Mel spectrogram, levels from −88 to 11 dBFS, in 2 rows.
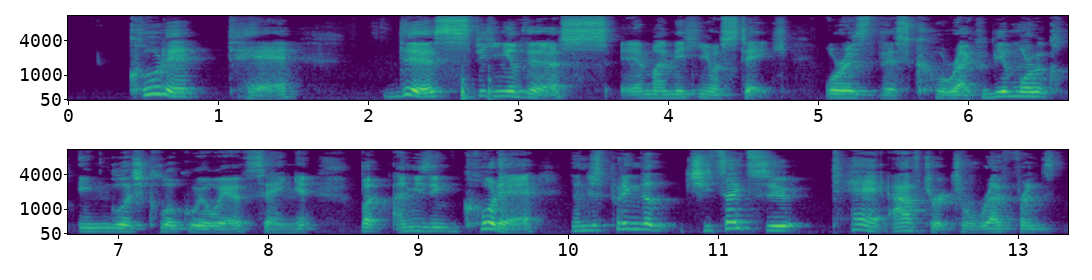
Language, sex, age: English, male, 20-39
